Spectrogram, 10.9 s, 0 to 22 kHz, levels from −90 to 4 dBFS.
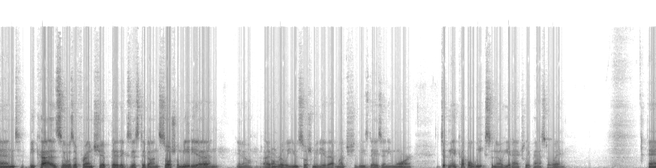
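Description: Block size mismatch (truncated) runs through the whole speech clip: one stage writes longer blocks than the next reads, so each block's tail is discarded. This leaves a buzz near 92 Hz, which fits 512-sample blocks, and speech running 1.07 times fast at near-normal pitch.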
